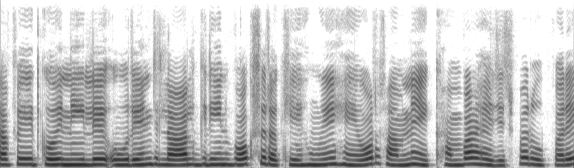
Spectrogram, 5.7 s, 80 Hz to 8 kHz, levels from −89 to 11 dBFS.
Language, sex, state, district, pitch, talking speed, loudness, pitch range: Hindi, female, Odisha, Sambalpur, 255 Hz, 200 wpm, -14 LUFS, 250-265 Hz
